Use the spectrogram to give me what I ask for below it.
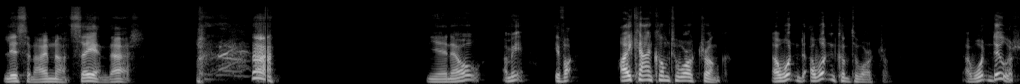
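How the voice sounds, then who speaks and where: This is a very animated Irish man with a fairly high, slightly bright voice, speaking at a measured pace with long pauses. He's hosting a talk radio show, rambling through a casual monologue, repeating himself, mocking, and laughing often. The studio sound is clean with no echo.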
